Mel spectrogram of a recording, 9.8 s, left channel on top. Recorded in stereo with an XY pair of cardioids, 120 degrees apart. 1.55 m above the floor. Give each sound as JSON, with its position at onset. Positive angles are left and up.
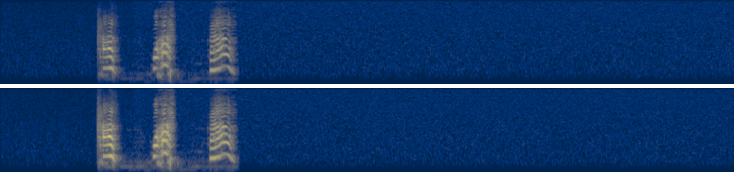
{"t": 1.3, "sound": "a scream", "azimuth_deg": -60}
